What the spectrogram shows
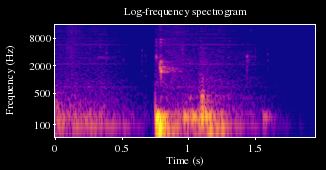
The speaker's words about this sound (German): Du schmatzt hier schon wieder, ne? Ja, ich, ich, ich habe äußerst leckere Kinderschokolade gemein, hingestellt ne? bekommen.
